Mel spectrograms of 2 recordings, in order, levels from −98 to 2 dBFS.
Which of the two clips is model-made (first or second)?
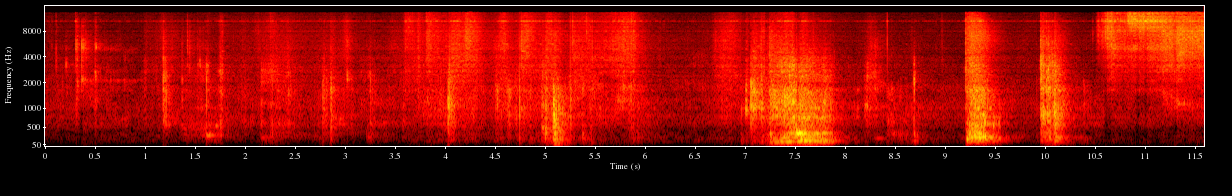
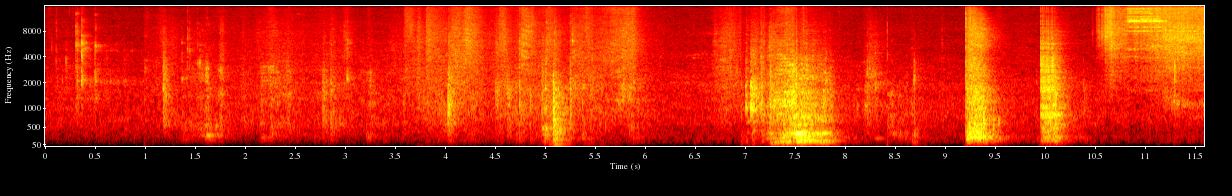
first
